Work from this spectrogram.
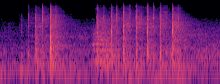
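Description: Quick bursts of keystrokes on a computer keyboard set to a Devanagari layout: two separate runs of rapid, crisp clicks with a short pause between, fairly quiet and close.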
